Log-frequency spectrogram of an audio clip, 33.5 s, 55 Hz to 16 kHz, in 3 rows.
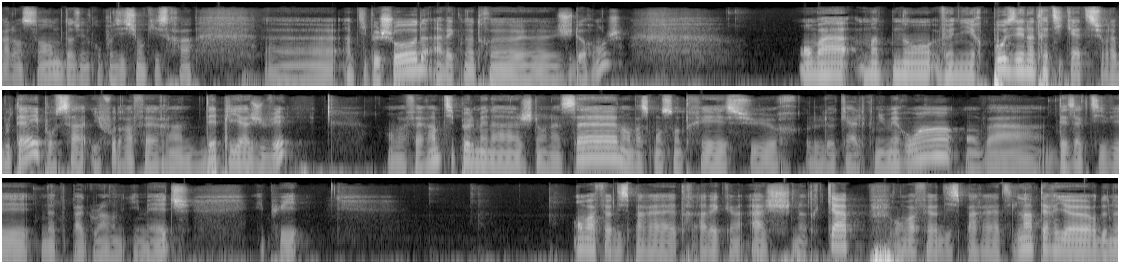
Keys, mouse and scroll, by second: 23.1 click, 24.3-25.3 scroll down 2, 26.7 click, 28.1 middle click, 28.6-29.3 scroll up 1, 29.3 shift+middle click, 29.3-30.2 scroll up 3, 30.2 h, 31.2 z, 32.0 right click.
